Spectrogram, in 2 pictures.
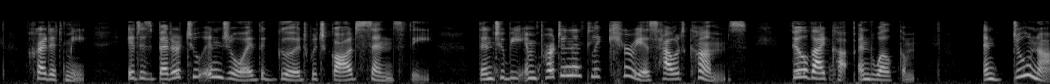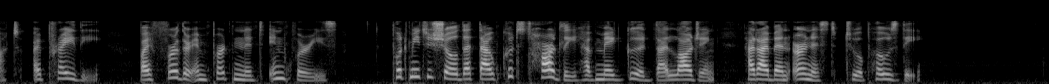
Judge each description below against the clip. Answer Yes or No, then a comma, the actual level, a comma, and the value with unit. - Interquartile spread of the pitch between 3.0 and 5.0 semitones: No, wide, 5.4 semitones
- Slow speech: No, average, 160 wpm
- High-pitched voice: Yes, high, 245 Hz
